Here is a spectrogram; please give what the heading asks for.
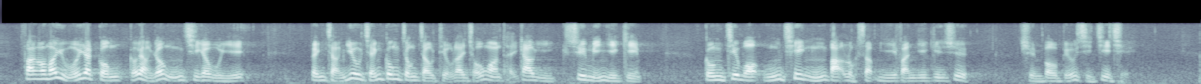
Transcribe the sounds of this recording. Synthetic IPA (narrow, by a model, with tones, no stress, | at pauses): faː˧t̚ŋɔː˧nwɐ˨˥jɥy˨˩nwuː˨˥jɐ˥t̚kʊ˨ŋkɵ˨˥hɐ˨˩ŋt͡sɔː˨˥ŋ̩ː˨˧t͡sʰiː˧kɛː˧wuː˨jjiː˨˧ | pɪ˨˩ŋt͡sʰɐ˨˩ŋji˥wt͡sʰɪ˨˥ŋkʊ˥ŋt͡sʊ˧ŋt͡sɐ˨wt̪ʰiː˨˩wlɐ˨jt͡sʰo˨˥wŋɔː˧nt̪ʰɐ̰˨˩jkaː˥wji˨˧syː˥miː˨˥njiː˨˧kiː˨n | kʊ˨ŋt͡siː˧t̚wɔː˨˩k̚ŋ̩ː˨˧t͡sʰiː˥nŋ̩˨˧paː˧k̚lʊ˨k̚sɐ˨p̚jiː˨fɐ˨njiː˨˧kiː˧nsyː˥ | t͡ʃʰyː˨˩npo˨wpiː˨˥wsiː˨t͡siː˥t͡sʰḭː˨˩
